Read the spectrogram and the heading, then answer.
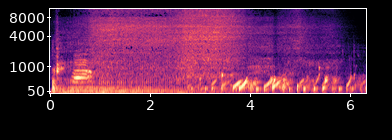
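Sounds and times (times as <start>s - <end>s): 
deep guttural roar of the mythical water bull of the Vlasina mountain marsh: 0.0s - 2.6s
steady wash of hissing noise: 0.7s - 6.2s.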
